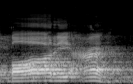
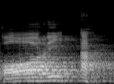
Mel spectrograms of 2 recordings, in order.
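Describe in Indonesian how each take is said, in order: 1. Konsonan tengahnya ain, bunyinya dari tenggorokan. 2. Konsonan tengahnya hamzah biasa. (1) "tapi qari'ah, beda" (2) "bukan qari'ah"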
